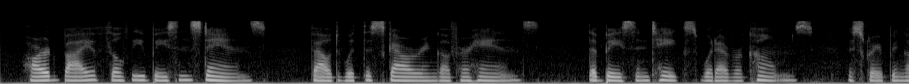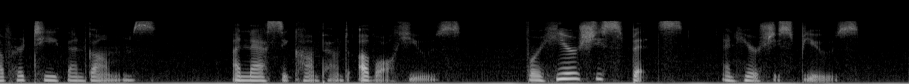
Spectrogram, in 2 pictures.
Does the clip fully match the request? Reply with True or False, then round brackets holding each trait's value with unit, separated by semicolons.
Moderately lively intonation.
False (1.6 semitones)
